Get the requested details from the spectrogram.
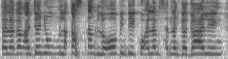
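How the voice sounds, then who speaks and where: A woman's voice: very high-pitched, little pitch movement, a little fast, bright, forceful tone. A woman giving an emotional church testimony to a congregation, fervent and often repeating a phrase of endearment to the listeners.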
